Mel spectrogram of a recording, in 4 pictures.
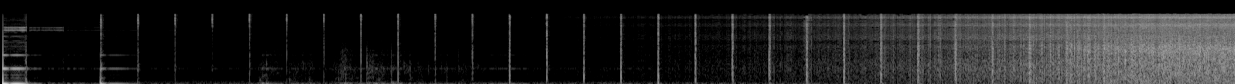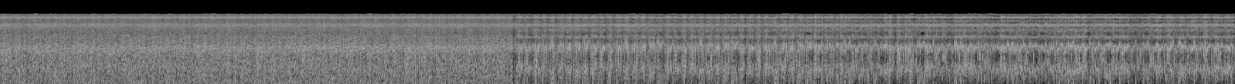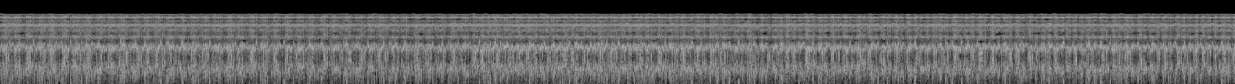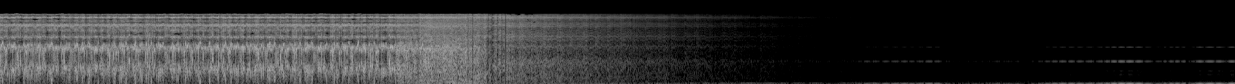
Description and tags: Harsh microphone feedback. (sounds different after download)
electronic, digital, noise, static, harsh, feedback, grating, glitch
